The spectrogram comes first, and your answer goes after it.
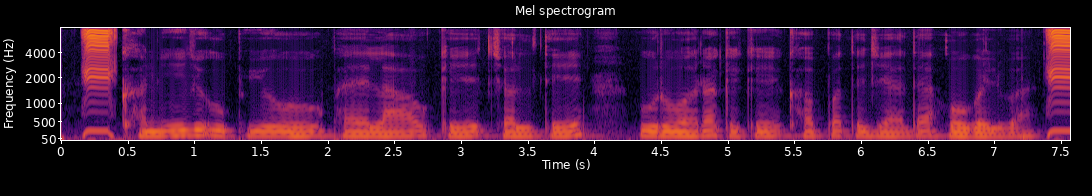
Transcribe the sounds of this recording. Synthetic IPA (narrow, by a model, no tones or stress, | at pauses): kʰənid͡ʒupjoɡpʰɛlawket͡ʃəlt̪e | uɾwəɾəkkekʰəpət̪d͡ʒjad̪aɦoɡəɪlba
